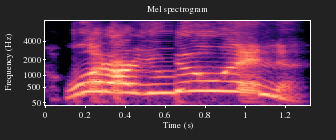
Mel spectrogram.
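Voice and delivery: high, drawn-out mock outrage; exasperated outcry. Host calling out the wrestler, exasperated outcry. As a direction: stretch the question out, pitched high.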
